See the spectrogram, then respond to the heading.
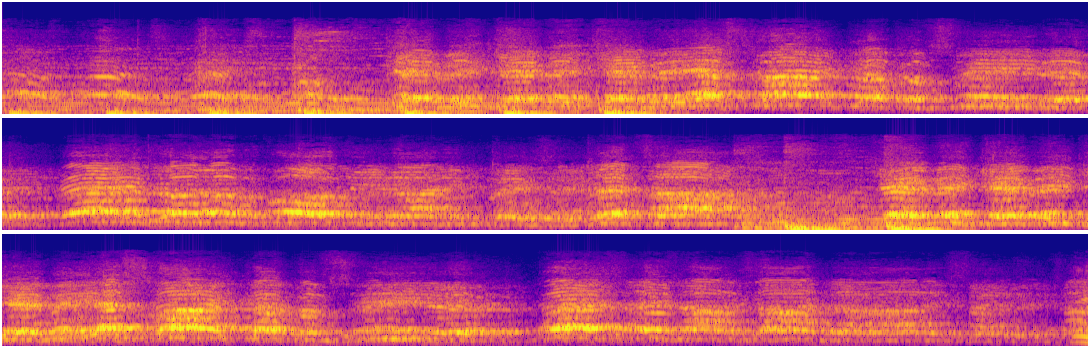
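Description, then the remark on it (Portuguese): Loud crowd of Newcastle football fans chanting a song in unison, a repetitive rhythmic melody sung by many voices with heavy low-end thumps early on and around the middle, continuing steadily throughout. “eu separei uma música aqui que é da torcida do Newcastle.”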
